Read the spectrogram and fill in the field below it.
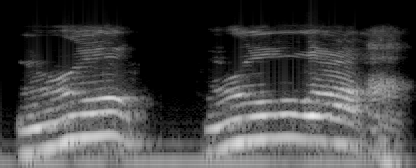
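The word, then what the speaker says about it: רוח: If I will pronounce this, I will pronounce this as ruach.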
